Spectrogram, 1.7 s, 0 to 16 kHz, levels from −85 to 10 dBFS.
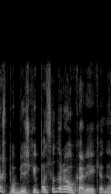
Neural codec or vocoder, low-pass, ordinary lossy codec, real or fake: none; 10.8 kHz; Opus, 64 kbps; real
